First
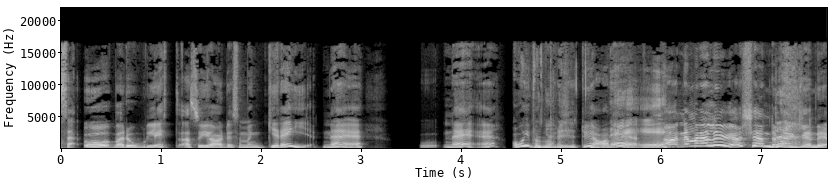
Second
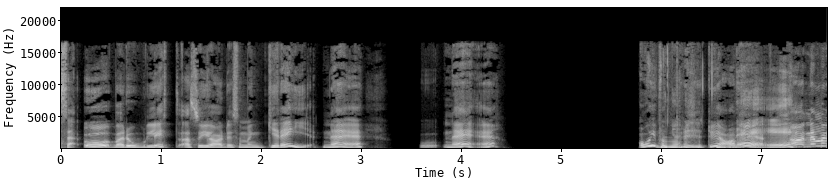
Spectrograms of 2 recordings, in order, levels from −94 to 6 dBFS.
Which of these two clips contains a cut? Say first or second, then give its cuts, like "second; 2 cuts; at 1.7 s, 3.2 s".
first; 1 cut; at 4.4 s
